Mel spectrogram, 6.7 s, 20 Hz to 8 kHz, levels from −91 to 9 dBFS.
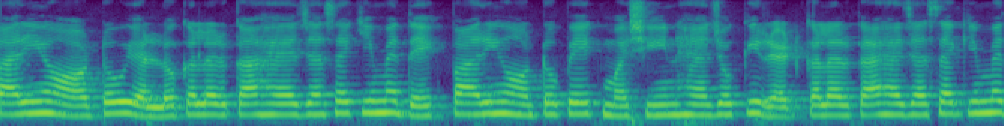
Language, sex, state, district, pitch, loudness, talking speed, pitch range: Hindi, female, Bihar, Katihar, 215 Hz, -14 LUFS, 260 wpm, 205-230 Hz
